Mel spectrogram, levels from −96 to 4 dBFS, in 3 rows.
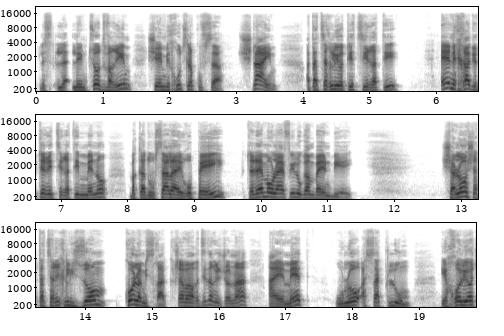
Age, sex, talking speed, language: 50-69, male, 120 wpm, Hebrew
